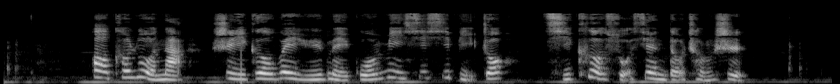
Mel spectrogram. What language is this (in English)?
Chinese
